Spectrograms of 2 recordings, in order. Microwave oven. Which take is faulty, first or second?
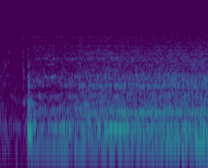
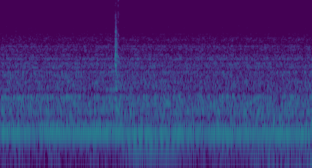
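first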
